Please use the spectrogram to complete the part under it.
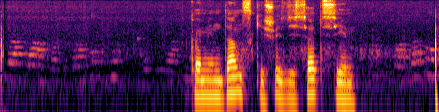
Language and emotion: Russian, neutral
